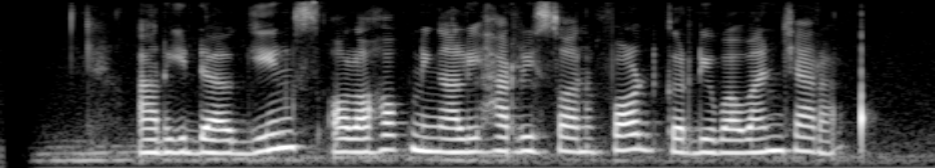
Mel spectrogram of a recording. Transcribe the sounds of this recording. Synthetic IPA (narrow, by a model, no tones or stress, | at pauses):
ʔaɾidaɡiŋsʔɔlɔɦɔk̚niŋaliɦarisɔnfɔrd̚kɨrdiwawaɲt͡ʃaɾa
